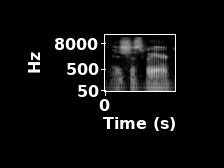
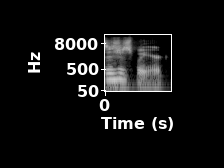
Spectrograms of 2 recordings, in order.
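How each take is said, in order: First: It's just weird said much lower and softer; low mutter. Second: Said in the usual way. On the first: Shown as a demonstration. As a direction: drop It's just weird way down, almost to yourself. Repeats remark, second dropped low.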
